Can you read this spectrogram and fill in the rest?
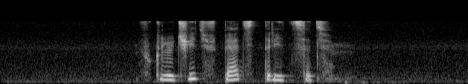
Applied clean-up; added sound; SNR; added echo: none; none; none; none.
